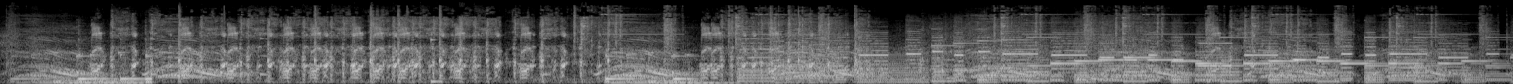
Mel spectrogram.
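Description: Warped, slightly eerie distorted ride music from a theme park video game attraction plays throughout, loud and continuous, with exaggerated gagging and vomiting sounds breaking in at intervals, their pitch sliding up and down.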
